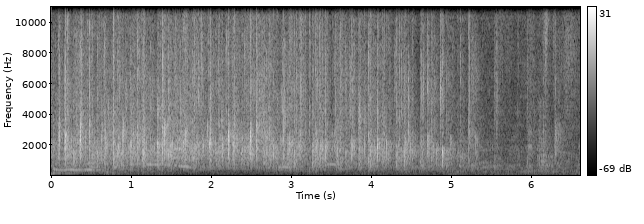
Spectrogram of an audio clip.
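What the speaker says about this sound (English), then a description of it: "Let's give him another round of applause." Sustained audience applause follows a spoken word performance at a community education empowerment program event, steady and dense clapping from a sizable crowd fading slightly toward the end.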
